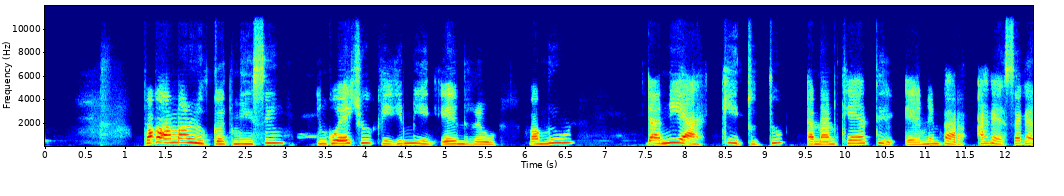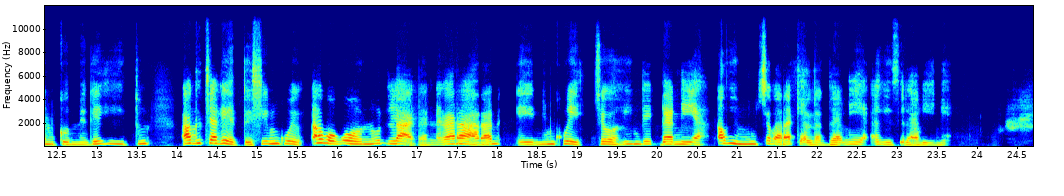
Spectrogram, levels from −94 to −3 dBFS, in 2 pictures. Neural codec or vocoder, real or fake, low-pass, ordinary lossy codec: codec, 44.1 kHz, 2.6 kbps, DAC; fake; 10.8 kHz; none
